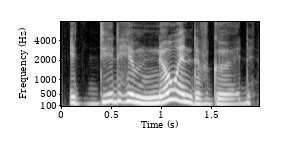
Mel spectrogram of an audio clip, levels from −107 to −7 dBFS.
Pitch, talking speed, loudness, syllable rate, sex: 210 Hz, 210 wpm, -17 LUFS, 3.9 syllables/s, female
